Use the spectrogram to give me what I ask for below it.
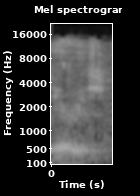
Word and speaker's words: Aras: You always pronounce it Aras. I've heard it pronounced about seven different ways. Um, I say Aras as does the rest of my family.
